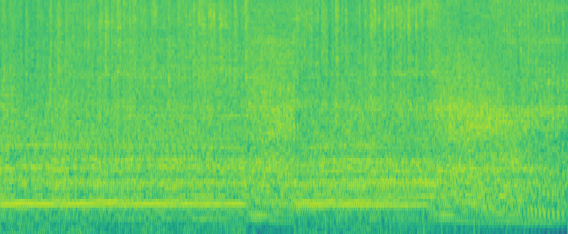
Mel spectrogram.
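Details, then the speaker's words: Yamaha Jupiter Z motorcycle stutters from mid RPM to high revs, exhaust popping on full throttle, normal at idle; ragged, uneven note that stumbles instead of climbing; dirty air filter suspected, unconfirmed. "Oke, di RPM ini di tengah ya. Ini mulai ada berbetnya. Bisa dilihat ini knalpot nembak-nembak. Di gaspol nembak-nembak."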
